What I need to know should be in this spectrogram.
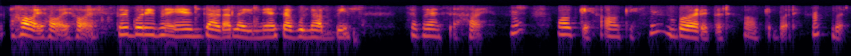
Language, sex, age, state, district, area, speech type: Goan Konkani, female, 30-45, Goa, Ponda, rural, conversation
